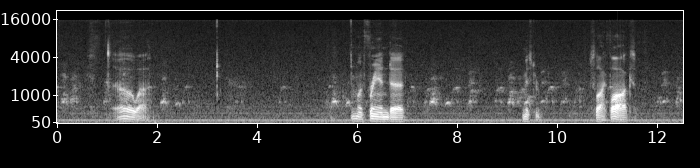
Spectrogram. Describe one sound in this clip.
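An elderly man speaks slowly in short bursts, close to a microphone.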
